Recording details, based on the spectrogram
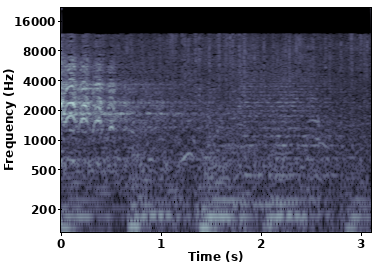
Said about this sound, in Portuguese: O rei deu a ordem, os mensageiros montaram cavalos ligeiros da estrebaria real e saíram depressa.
